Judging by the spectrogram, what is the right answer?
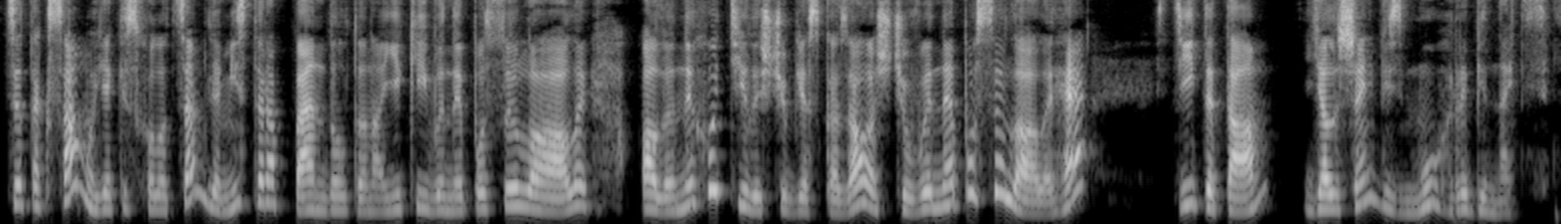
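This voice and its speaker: A woman voicing an excitable, cheerful little girl who gushes and exclaims in breathless enthusiasm, in an audiobook. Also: medium pitch, moderate pace, lightly acted. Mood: excited.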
